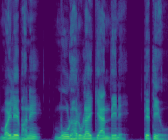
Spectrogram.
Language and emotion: Nepali, neutral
